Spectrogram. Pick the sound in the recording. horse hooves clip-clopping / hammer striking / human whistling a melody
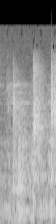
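hammer striking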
